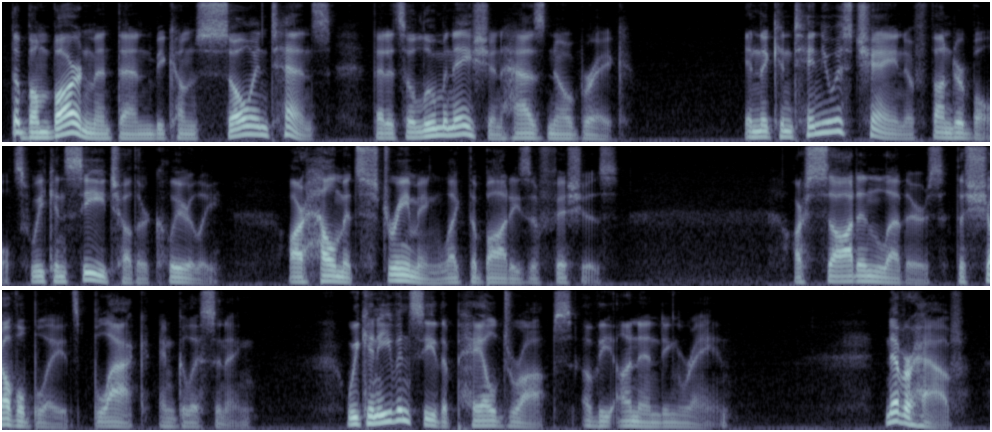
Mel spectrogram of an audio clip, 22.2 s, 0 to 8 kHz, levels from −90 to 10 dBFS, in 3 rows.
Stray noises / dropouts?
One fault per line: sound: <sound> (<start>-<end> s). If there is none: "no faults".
no faults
